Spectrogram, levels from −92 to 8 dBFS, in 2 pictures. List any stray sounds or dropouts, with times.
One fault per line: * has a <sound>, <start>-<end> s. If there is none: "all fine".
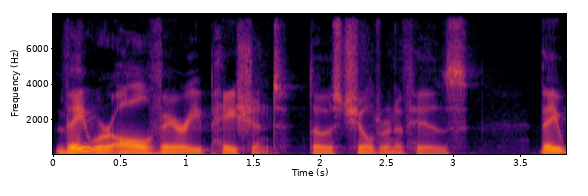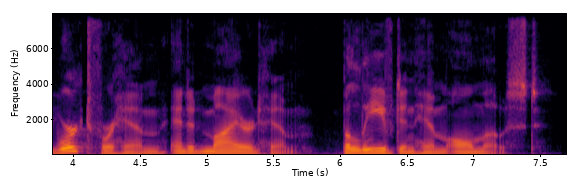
all fine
